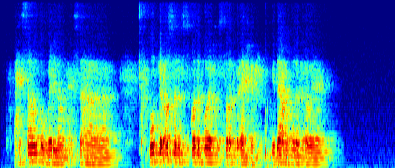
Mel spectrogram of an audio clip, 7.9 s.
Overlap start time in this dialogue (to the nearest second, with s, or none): none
